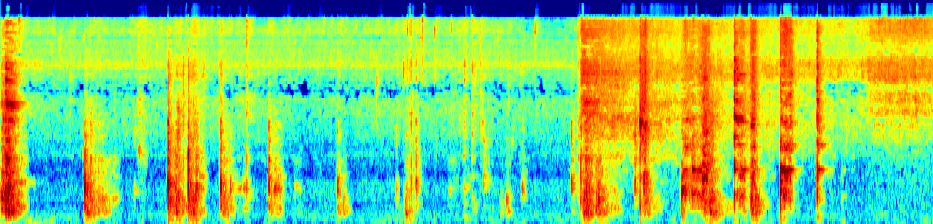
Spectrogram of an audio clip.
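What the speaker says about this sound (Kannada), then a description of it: "ಈಗ ಒಂದು ಸ್ವಲ್ಪ ಹೊತ್ತು ಹೈ ಫ್ಲೇಮಲ್ಲಿ ಇಟ್ಕೊಂಡು ಚಿಕನನ್ನು ಈ ಥರ ಕಲಿಸ್ಕೊಂಡ್ಬಿಡೋಣ." Marinated chicken stirred and fried over high flame in a pan, with repeated sharp scrapes and clinks of a utensil against the metal over a steady sizzle that grows louder in the second half; no talking.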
